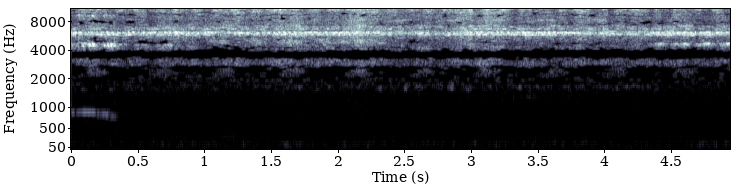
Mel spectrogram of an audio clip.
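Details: A nighttime cricket chorus in a village: high, unbroken chirping from many insects, steady in loudness, with a brief falling whine at the very start.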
